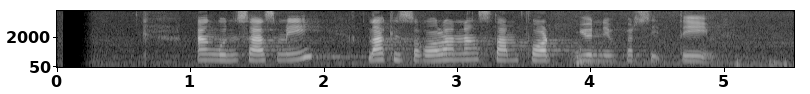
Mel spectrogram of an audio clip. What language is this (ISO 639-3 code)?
jav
